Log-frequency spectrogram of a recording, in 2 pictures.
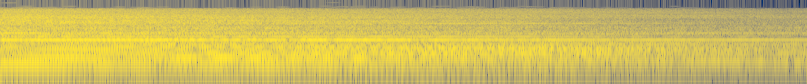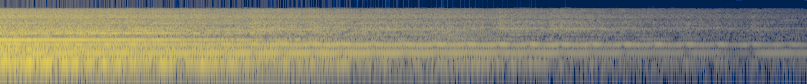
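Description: A hard rock band's final chord of distorted electric guitars and cymbals ringing out and dying away after the last hit. It fades steadily to silence about seven seconds in.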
